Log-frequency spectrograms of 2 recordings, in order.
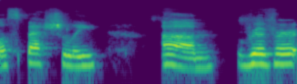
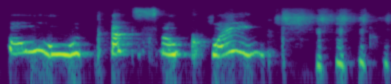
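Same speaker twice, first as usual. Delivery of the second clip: very high, drawn-out gush; melting, high-pitched delight; adoring coo; 13 semitones higher, much slower than usual. Real, not acted. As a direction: coo over a sweet animal. Player melts at nuzzling dog.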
